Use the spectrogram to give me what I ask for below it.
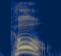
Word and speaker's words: Cole: the name of Cole Cole your name rhymes with soul and that is great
